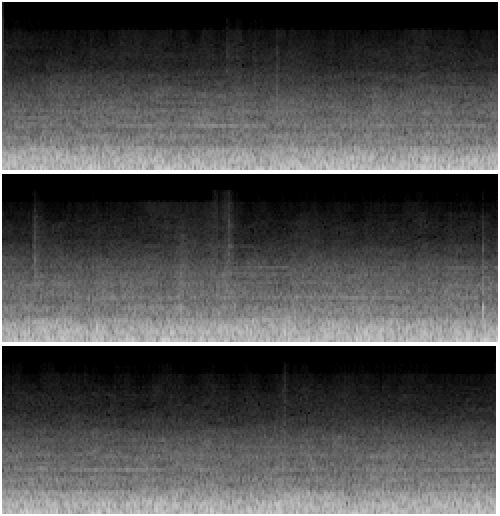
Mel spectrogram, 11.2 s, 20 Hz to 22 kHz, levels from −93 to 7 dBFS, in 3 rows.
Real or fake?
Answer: fake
